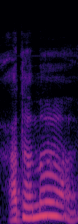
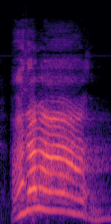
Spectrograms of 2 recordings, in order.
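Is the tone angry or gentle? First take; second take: gentle; angry. First: It is called in a gentle, sorrowful tone. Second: It is shouted in an angry tone.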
